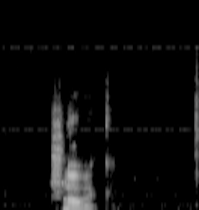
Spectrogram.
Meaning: 1. human; person 2. husband^([→SSKJ])
- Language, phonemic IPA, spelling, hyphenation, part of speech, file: Slovenian, /t͡ʃlɔ̀ːʋɛk/, človek, člo‧vek, noun, Sl-človek.ogg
